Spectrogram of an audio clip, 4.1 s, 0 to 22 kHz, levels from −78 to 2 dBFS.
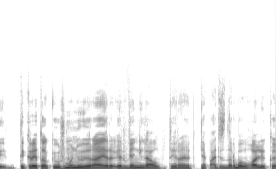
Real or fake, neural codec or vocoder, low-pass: fake; vocoder, 44.1 kHz, 128 mel bands, Pupu-Vocoder; 19.8 kHz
